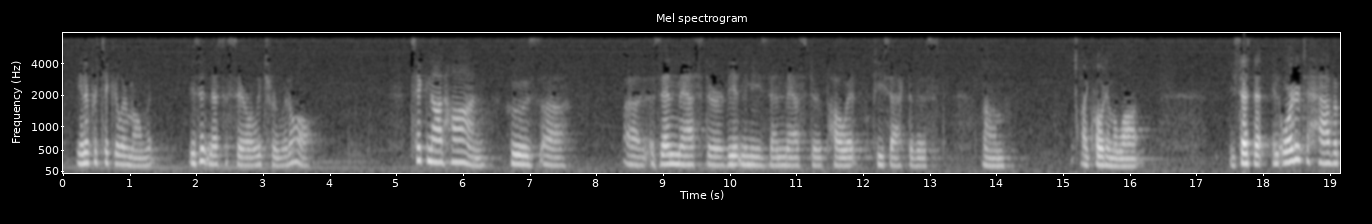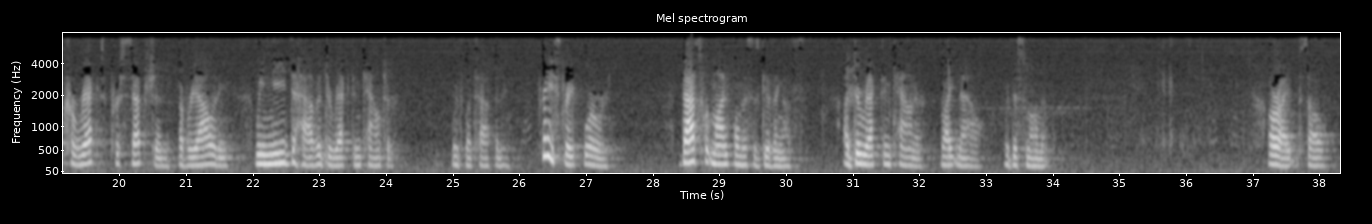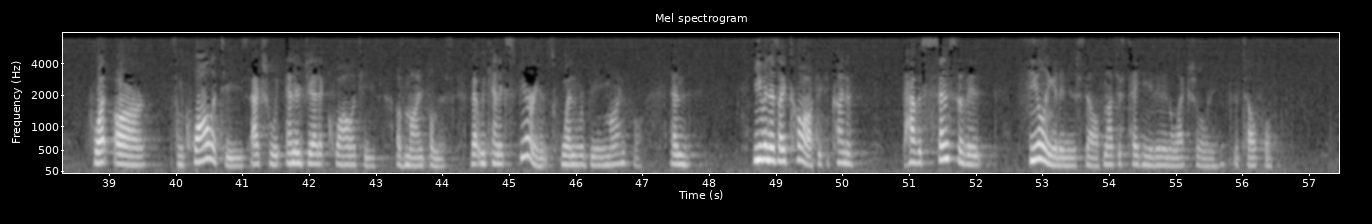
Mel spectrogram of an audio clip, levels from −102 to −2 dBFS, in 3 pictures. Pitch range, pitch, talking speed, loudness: 170-210 Hz, 185 Hz, 120 wpm, -21 LUFS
